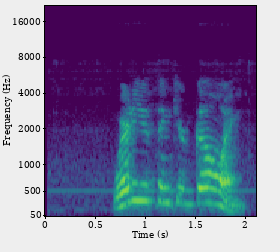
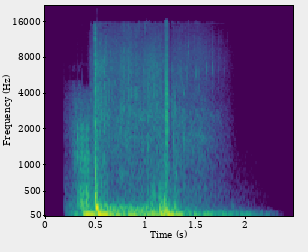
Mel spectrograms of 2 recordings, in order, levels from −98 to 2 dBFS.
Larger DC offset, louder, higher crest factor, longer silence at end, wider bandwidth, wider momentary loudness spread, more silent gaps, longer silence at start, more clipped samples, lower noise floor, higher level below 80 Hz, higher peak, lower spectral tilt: neither; second, -24 LUFS vs -17 LUFS; about the same, 16 dB vs 16 dB; second, 0.15 s vs 0.8 s; second, 5.4 kHz vs 12.5 kHz; second, 9 LU vs 19 LU; neither; first, 0.7 s vs 0.3 s; neither; first, -61 dBFS vs -51 dBFS; second, -74 dBFS vs -18 dBFS; second, -10 dBFS vs 0 dBFS; about the same, -8 dB/octave vs -7.5 dB/octave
